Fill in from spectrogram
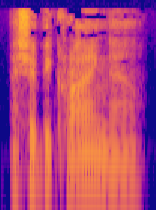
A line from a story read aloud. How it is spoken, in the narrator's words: she said quietly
